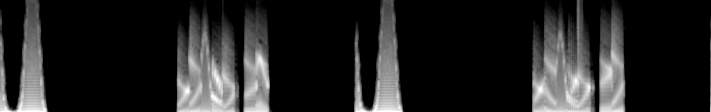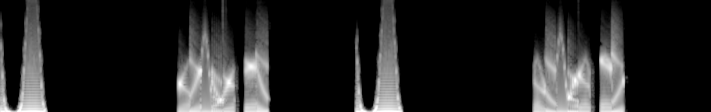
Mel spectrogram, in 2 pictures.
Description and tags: jelly bass i made for jelly makes me happy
